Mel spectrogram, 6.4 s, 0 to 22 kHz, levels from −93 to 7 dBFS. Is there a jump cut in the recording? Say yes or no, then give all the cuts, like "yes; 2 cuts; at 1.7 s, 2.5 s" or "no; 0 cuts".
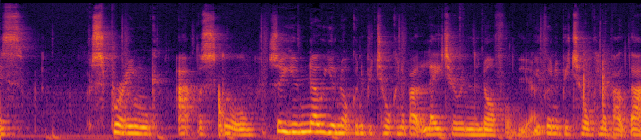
no; 0 cuts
